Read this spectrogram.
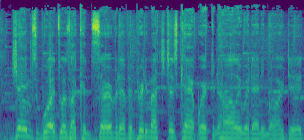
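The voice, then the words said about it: Weak California surfer accent. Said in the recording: “in that California surfer accent that is totally lacking”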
